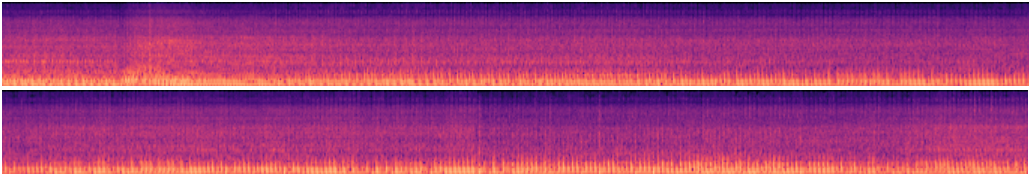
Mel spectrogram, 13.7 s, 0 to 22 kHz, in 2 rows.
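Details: Yamaha YZ450F single-cylinder four-stroke after carburetor cleaning, oil change and hot-start troubleshooting: idles steadily, revs up cleanly and drops back evenly with no misses or popping. Normal running and revving.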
